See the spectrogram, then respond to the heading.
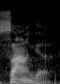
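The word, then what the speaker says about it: Sanga: Sangha. It sounds like you're singing something, because Sangha.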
